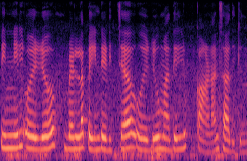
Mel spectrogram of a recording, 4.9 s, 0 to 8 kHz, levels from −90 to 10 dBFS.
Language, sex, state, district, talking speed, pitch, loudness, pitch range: Malayalam, female, Kerala, Kollam, 110 wpm, 225 Hz, -14 LUFS, 215-245 Hz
